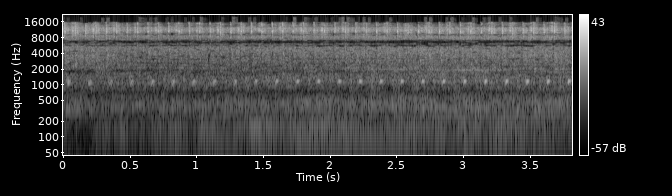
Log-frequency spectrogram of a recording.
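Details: Toyota 4A-GE 16-valve engine, hot after a few minutes at medium or high speed: light, even tick about three per second over a smooth hum. Engine also jerks and sometimes won't pass 3000–4000 rpm; no ECU errors; cause unknown.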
